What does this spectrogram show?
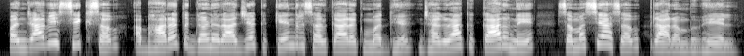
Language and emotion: Maithili, neutral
